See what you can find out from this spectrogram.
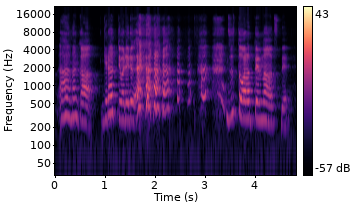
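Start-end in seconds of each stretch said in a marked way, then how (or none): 1.6-3.4 loud high-pitched real giggling; real giggle fit. Real, not acted. Streamer laughing at viewers calling her a giggler, high loud giggle. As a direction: burst out giggling at the comment. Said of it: "ゲラっぽいな".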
